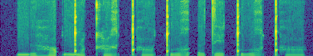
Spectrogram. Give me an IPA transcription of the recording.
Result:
ŋə˨ɦɒ˦ʔŋ͡ǃʏ˨ qʰə˧ʁǃʰɒ˨ǃu˦ʁ ʔə˧tɛ˦ ǃu˧ʁǃʰɒ˨

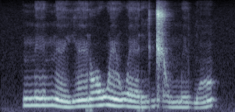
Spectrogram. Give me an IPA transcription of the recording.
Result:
ne˧nɛ̃˨ jɛ̃˧ɾɔ˦wɛ̃˧wɛ˨ ɾi˧d͡ʒo˨me˨ bɔ̃˨˦

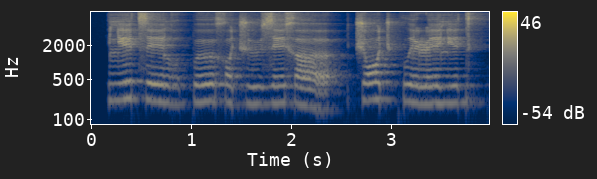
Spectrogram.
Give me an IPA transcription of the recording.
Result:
lʲet͡seːlɔ̤ pɵːxɔt͡ʃʉː zexɐː | t͡ʃɔːt͡ʃkʷʰeː ɭelʲed

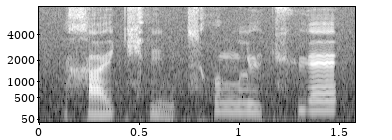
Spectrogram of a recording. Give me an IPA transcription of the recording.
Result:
xa˧˥ɪ̯t͡ɕʰḭ˨˩ŋ t͡sʰʊ˥ŋly˥˩ t͡ɕʰɥɛ˥

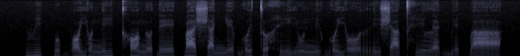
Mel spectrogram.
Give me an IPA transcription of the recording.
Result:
βi˦k͡pu˨bɔ˨˦ jʊ˨niː˦kʰɔ˦˨nʊ˨ ɗeː˨k͡pa˦ ʃa˨ɲe˨ɡʷi˦ tʊ˦hi˦˨jũ˦ ni˨ɡʷi˦joː˨ ri˨ʃa˨tʰi˦ lɛ˨ ɡ͡be˨ɡ͡ba˦˨

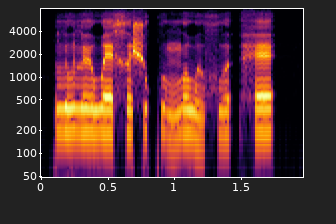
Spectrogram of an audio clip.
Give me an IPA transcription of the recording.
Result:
lu˥lø˥wɛ˥ xə˥ʃu˥kʷɯ˩ ŋʷə˥ wɯ˩xʷə˥ | hɛ˥

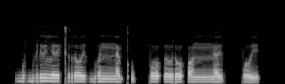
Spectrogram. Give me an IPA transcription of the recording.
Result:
bəbɨɾɨ lɘ troɪ̯ɡʷɘ nːakʷʼɘpːo ʔɤʊ̯ɾo ʔɔnːɐɪ̯ pːoɪ̯

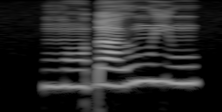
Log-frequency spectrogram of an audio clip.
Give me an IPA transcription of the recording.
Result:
ŋɔ̃˨ɗa˧ ɣũ˦ jũ˧

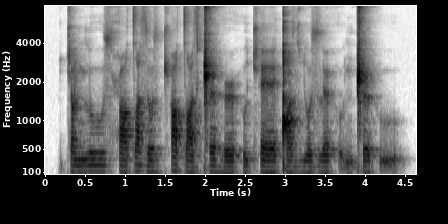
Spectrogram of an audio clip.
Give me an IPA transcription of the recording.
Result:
cɒɲluːz ħœ tˤɛzoz cʰutˤɛz ǁœɦə˞ hucʰɛː ǃɒzʎoz lœho̰ɲ ǁə˞hṵ

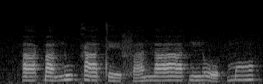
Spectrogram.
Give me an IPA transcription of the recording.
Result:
a˧k͡pa˧nu˦ka˧ te˨ fa˨˦na˦ | ɾĩ˧ɾo˨ | mɔ̃˦

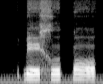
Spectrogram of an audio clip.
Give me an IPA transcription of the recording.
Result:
ɓexʊk͡pɔ

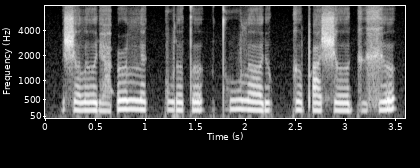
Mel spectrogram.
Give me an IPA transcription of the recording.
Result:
ʃɐləːɾʲa̤ʔə˞ lːɛkːuɾət̪ə | t̪ʰu lɐːɾʲokːəpʼa ʃəːkʲṳ xʲə

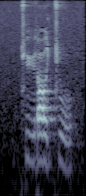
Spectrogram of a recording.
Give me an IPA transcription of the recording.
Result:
cyɾɔcu

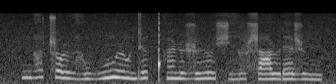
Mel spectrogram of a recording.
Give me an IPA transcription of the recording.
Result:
ŋɑ̤ʈ͡ʂɔɹðɑ̤wṳ βũɹũ dø ǃʰœ̃ɳy ʐʉɹ ʃɛ̤v ʂɑɹ ɾɛʐy

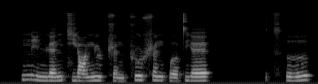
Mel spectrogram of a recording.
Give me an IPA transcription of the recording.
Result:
n̪i˥˩n̪ɥɛ˧˥nt͡ɕjɑ˧˥ŋ y˥˩ ʈ͡ʂə˨˩nʈ͡ʂu˥ ʂə˥npɤ˧˥t̪jɛ˥ | t͡sʰɹ̩˧˥

